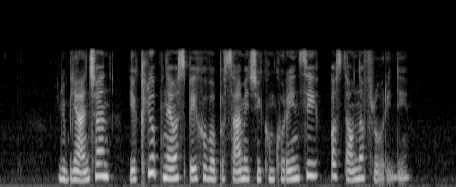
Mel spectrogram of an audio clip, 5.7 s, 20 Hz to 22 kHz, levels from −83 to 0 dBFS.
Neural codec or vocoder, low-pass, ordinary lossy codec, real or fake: none; 7.2 kHz; none; real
